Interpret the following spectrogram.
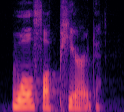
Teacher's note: F가 그 다음 단어 모음과 함께 만나서 wolf appeared 라고 부드럽게 연결해 주세요.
